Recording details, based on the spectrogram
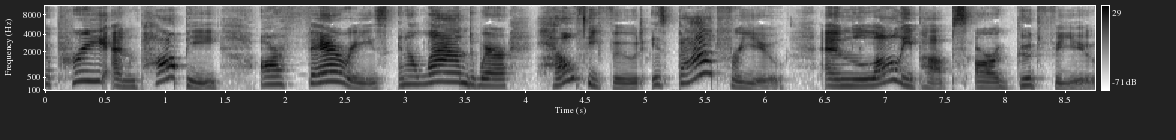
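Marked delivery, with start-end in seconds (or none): none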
